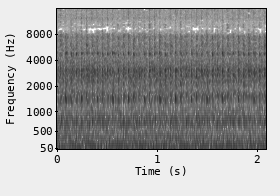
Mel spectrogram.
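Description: A John Deere 5210 or Farmtrac 60 tractor engine runs with a steady, close, even diesel rumble and no noticeable change in speed.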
